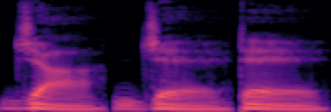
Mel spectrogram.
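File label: "jajete", concatenated syllables; Affixing experiment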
